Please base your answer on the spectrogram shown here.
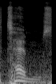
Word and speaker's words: Thames: it thames here in england otherwise that's the thames and that's a big river in london how that's spelled um yeah so i'm not gonna find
